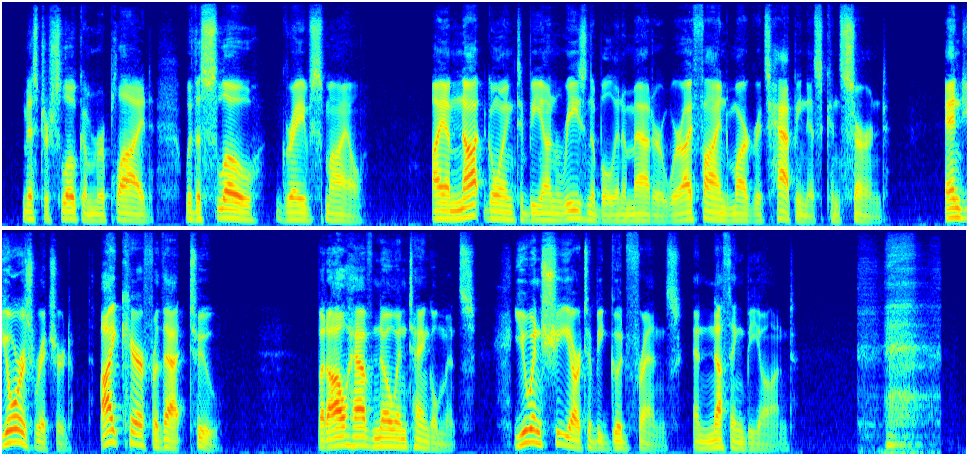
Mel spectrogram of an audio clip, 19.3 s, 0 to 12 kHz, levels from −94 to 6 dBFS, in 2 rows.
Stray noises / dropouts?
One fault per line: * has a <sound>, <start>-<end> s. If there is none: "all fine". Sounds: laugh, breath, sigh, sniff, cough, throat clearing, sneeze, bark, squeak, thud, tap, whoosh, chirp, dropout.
* has a breath, 18.2-19.1 s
